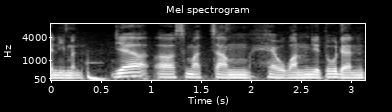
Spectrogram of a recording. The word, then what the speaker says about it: daemon: Tulisannya daemon tapi bacanya demon.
